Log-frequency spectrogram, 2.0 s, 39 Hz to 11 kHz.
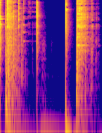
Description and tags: Recorded by myself and students at California State University, Chico for an electro-acoustic composition project of mine. Apogee Duet + Sennheiser K6 (shotgun capsule).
